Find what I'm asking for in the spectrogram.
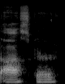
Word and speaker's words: OSCR: OSCR. They call it Oscar. It's acronym OSCR.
